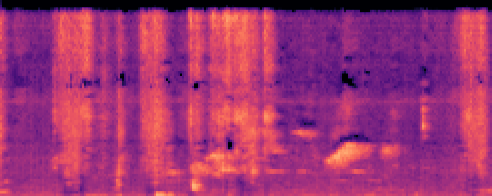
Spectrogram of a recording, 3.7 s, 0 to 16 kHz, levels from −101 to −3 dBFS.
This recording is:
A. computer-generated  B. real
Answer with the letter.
A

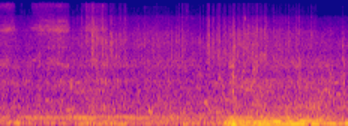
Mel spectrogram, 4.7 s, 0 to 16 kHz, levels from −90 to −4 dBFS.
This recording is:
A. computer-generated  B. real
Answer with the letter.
B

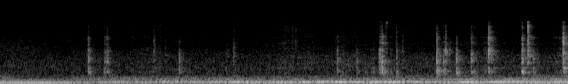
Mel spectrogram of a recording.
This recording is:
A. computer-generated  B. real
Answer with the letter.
B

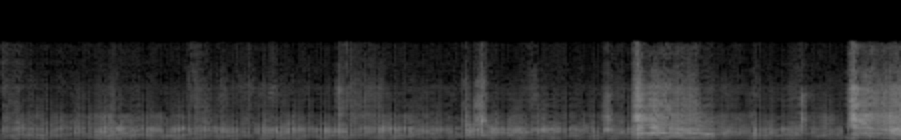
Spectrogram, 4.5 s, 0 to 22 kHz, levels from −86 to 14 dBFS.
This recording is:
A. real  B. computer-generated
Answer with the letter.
B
